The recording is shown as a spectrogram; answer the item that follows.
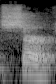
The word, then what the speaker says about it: circ: We do this, and then we circle the plus, so we call it circ plus, or circ addition, and circ is spelled C-I-R-C, circ, because it's circle, okay?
